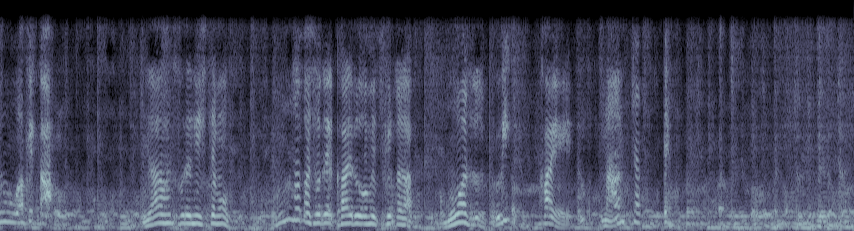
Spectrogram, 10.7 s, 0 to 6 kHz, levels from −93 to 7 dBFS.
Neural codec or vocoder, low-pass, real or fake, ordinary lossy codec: codec, 16 kHz, 2 kbps, FreqCodec, smaller model; 5.4 kHz; fake; none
